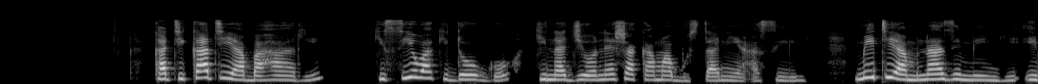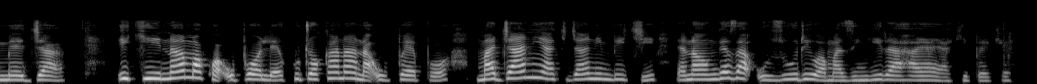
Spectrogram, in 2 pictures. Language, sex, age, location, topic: Swahili, female, 25-35, Mombasa, government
